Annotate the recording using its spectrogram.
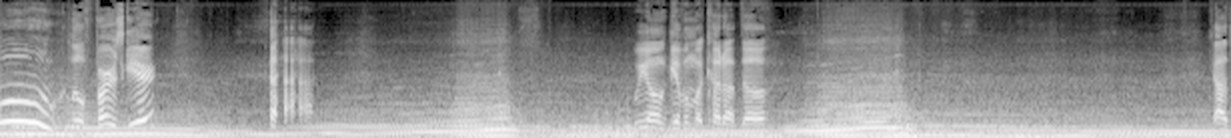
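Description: A powerful car engine rumbles and revs up as the car accelerates.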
